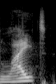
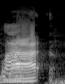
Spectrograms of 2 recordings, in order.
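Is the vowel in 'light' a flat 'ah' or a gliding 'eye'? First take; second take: gliding eye; flat ah. First: The vowel glides like 'eye'. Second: The vowel is a flat, drawn 'ah'. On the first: This is how the speaker says it. "I'll say light" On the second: This is how country people say it. "some country people say lat"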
